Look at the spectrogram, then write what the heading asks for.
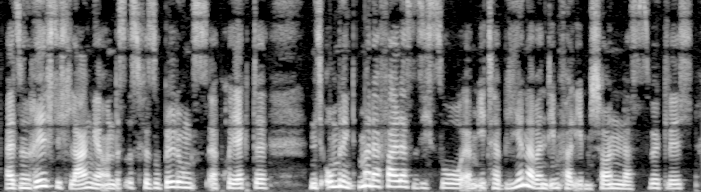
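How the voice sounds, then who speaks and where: A woman guest in a casual interview, talking in a relaxed, rambling way with many fillers. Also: lowish voice, fast, no room sound, clean studio sound. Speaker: guest, magazine editor.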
